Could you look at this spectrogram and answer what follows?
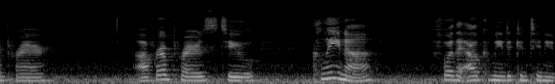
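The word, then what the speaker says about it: Chlíodhna: It's Clina, but it's spelled C-H-L-I with the little slash O-D-H-N-A, and it's pronounced Clina.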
